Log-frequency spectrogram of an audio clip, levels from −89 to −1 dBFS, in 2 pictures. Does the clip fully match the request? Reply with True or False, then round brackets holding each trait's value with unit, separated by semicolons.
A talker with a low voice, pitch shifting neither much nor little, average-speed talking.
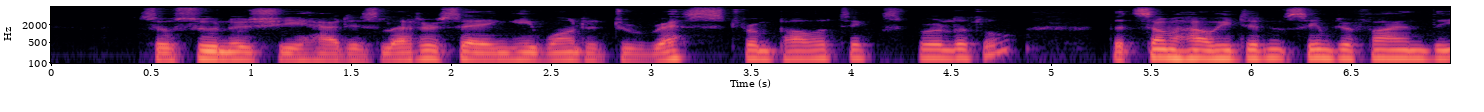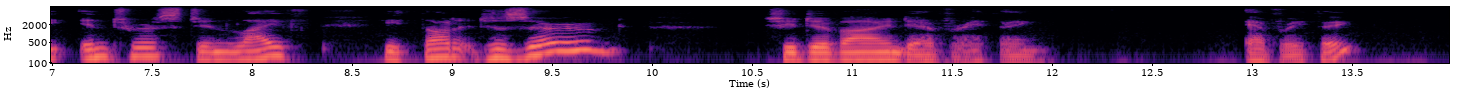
True (120 Hz; 4.7 semitones; 160 wpm)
